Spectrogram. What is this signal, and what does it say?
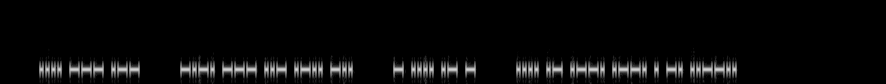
Morse code, heard as a keyed tone, about 40 wpm, 700 Hz. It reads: HOW COULD THAT HAPPEN?
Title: 2x Word-Spacing - Sentences from Top 400 Words - 40wpm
